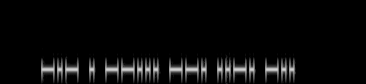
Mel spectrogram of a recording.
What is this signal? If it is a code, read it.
Morse code, heard as a keyed tone, about 30 wpm, 700 Hz. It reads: KE7GFD
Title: USA Call Signs - 6 Characters - Repeated 3x - 30wpm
